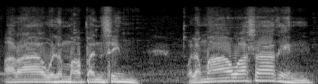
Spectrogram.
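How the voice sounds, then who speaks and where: A man's voice: mid-range voice, animated, moderate pace, close to an everyday voice. An actor playing a burdened father confiding in a coworker, casual and resigned, in a Filipino radio drama. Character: burdened male coworker, weary father hiding troubles. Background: background music.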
